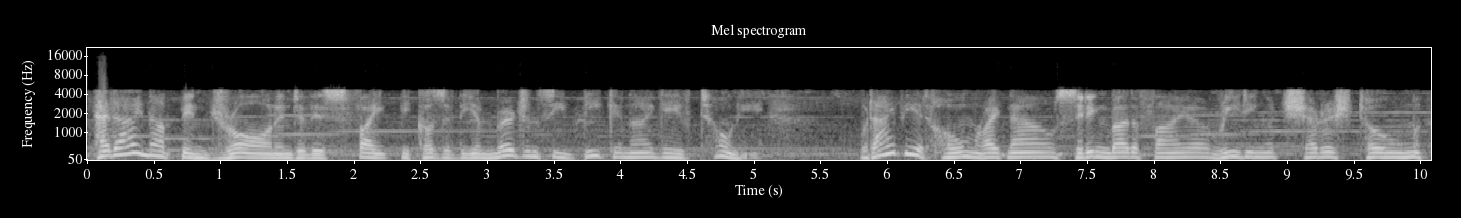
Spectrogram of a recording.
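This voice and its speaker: Game sorcerer: learned, composed, dry wit, higher-set male voice, phone-like sound over music. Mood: wistful. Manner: formal, eloquent, measured. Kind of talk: scripted video game dialogue.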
